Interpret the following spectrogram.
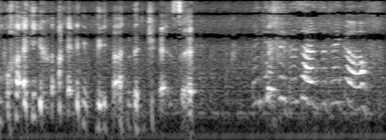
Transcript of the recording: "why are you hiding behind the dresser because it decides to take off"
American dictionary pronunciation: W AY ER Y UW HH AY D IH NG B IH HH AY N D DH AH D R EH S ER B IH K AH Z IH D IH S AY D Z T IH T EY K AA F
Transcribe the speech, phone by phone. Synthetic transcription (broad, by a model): W AY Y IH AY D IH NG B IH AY N DH AH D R EH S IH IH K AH IH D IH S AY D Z T IH T EY K AA F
